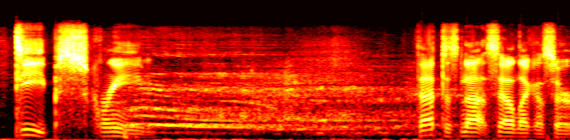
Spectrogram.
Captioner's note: distant groaning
